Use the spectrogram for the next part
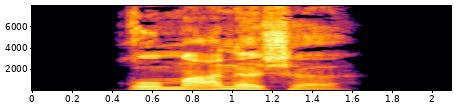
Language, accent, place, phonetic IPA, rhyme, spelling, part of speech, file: German, Germany, Berlin, [ʁoˈmaːnɪʃə], -aːnɪʃə, romanische, adjective, De-romanische.ogg
- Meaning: inflection of romanisch: 1. strong/mixed nominative/accusative feminine singular 2. strong nominative/accusative plural 3. weak nominative all-gender singular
